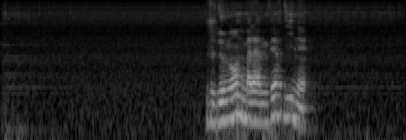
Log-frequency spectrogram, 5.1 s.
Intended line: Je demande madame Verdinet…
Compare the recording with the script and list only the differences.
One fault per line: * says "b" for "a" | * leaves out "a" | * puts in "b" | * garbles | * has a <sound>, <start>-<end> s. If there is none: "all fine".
all fine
